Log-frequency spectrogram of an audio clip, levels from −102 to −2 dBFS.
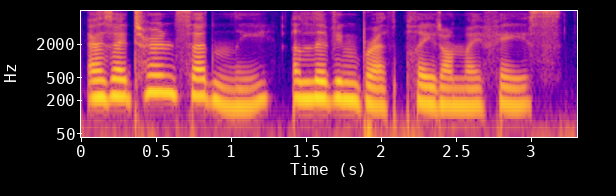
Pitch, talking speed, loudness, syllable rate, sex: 195 Hz, 200 wpm, -18 LUFS, 5.0 syllables/s, female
